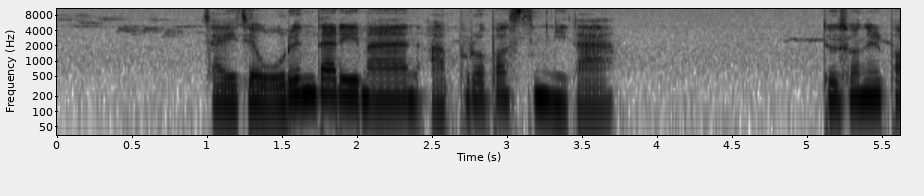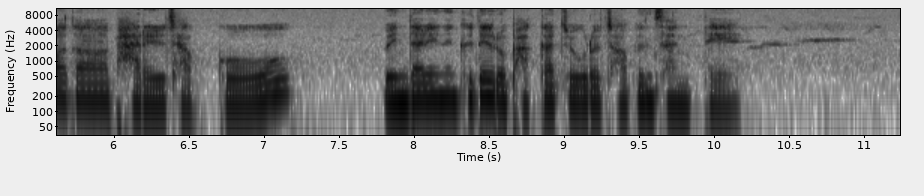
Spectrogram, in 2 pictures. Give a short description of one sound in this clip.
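A young woman speaks calmly and clearly, close by.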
